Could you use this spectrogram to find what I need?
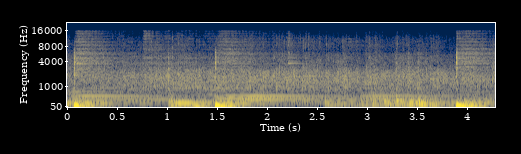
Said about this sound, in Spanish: Dele un aplauso a Dios el que lo quiera.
